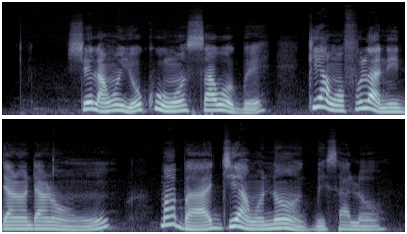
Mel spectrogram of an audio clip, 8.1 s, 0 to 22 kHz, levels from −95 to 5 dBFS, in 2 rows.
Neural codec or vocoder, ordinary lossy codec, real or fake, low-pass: none; none; real; 19.8 kHz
